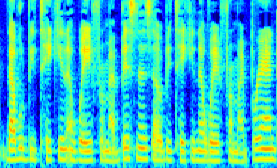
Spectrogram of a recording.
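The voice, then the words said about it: Bilingual Spanish-English speaker's accent, fast talking. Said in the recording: “Some people say I talk too fast ... I have an accent. I'm bilingual. I speak Spanish and English.”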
